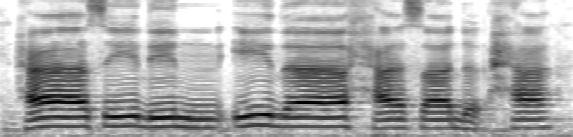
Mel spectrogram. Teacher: ketika bacaan izhar maka tidak ada tambahan eee gunnah ya tidak ada tambahan dengung dibaca langsung ke huruf setelahnya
